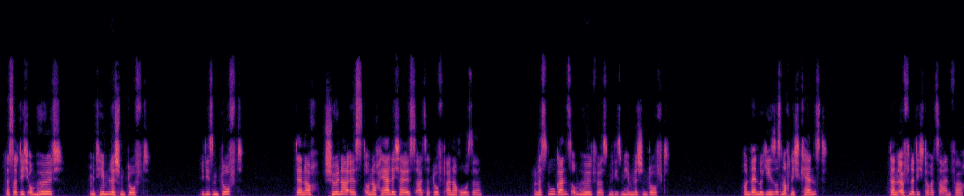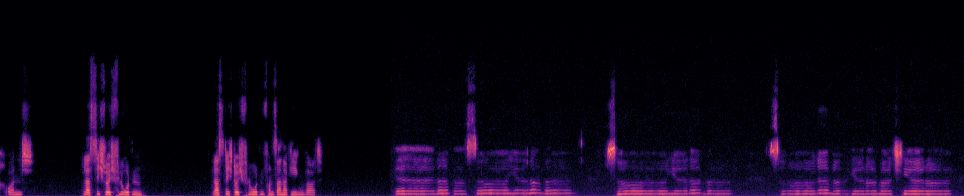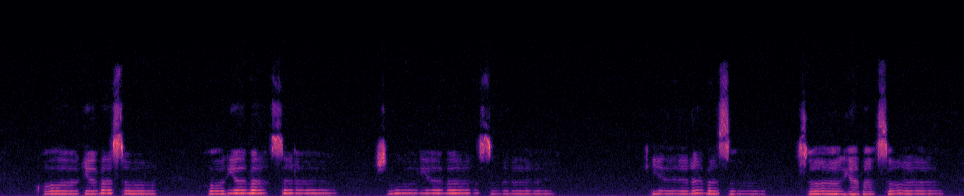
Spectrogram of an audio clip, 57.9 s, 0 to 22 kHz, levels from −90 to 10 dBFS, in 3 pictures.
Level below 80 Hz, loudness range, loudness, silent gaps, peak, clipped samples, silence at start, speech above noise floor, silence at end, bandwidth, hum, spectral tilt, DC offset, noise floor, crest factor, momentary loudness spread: -54 dBFS; 11 LU; -27 LUFS; none; -8 dBFS; under 0.1%; 0.1 s; 42 dB; 0.45 s; 15.5 kHz; none; -2 dB/octave; under 0.1%; -70 dBFS; 22 dB; 19 LU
